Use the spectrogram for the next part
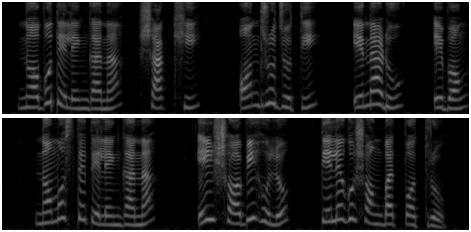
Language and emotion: Bengali, neutral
